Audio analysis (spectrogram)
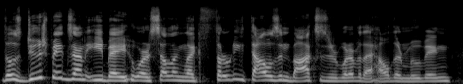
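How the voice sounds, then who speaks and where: A man talks in a high-pitched, forceful, bright voice. He rambles through his story like a casual vlogger, sarcastic, blunt and quick to swear. The sound is close and very dry, with hardly any room to it. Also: no echo. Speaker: online vlogger telling a story, card seller.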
